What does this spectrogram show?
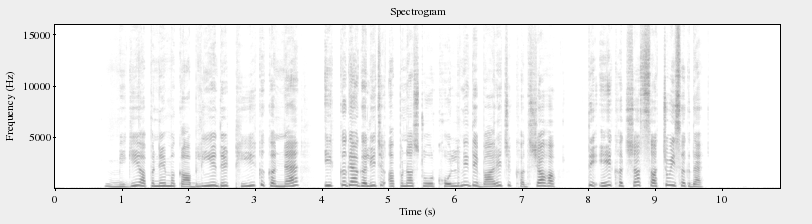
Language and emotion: Dogri, fearful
